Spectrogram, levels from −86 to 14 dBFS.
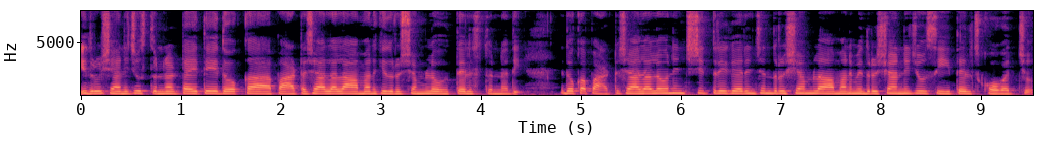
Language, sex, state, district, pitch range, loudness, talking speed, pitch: Telugu, female, Andhra Pradesh, Krishna, 200-220 Hz, -13 LUFS, 105 wpm, 210 Hz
